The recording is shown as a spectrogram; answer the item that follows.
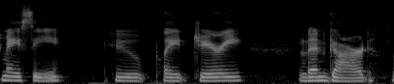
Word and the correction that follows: Lundegaard: Lundegaard. Yes. Jerry Lundegaard.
